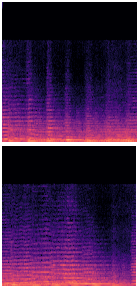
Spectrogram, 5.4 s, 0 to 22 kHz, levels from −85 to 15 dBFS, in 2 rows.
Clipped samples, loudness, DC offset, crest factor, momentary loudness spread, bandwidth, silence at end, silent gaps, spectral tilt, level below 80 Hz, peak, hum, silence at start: under 0.1%; -17 LUFS; under 0.1%; 14 dB; 3 LU; 11.5 kHz; 0 s; none; -6.5 dB/octave; -48 dBFS; -2 dBFS; none; 0 s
